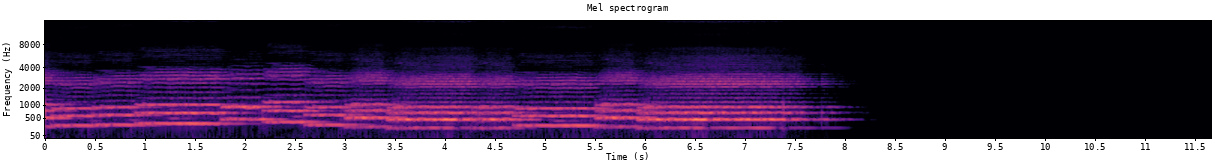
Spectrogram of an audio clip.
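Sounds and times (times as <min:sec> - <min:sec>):
first tenor voice singing: 0:00.0 - 0:07.8.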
